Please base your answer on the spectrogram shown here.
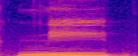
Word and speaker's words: knee: Toda vez, pessoal, que vocês verem palavras que iniciam com K N, provavelmente o K vai ser mudo. Isso vai acontecer na palavra know, por exemplo. Knee é um outro exemplo.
